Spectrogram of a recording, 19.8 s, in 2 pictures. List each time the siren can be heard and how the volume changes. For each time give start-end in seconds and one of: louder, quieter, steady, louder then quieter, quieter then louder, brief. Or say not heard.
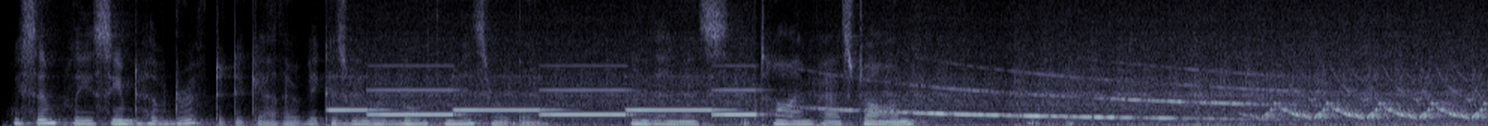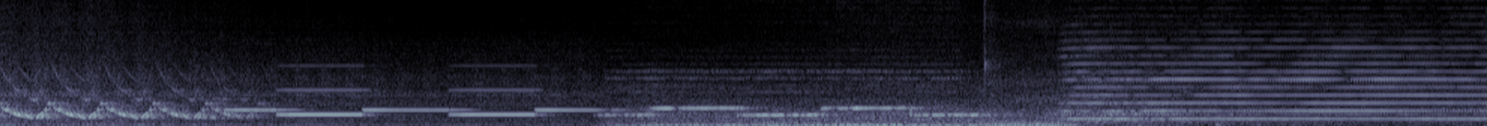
2.1-19.7 quieter.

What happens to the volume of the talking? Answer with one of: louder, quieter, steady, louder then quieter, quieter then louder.
steady.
